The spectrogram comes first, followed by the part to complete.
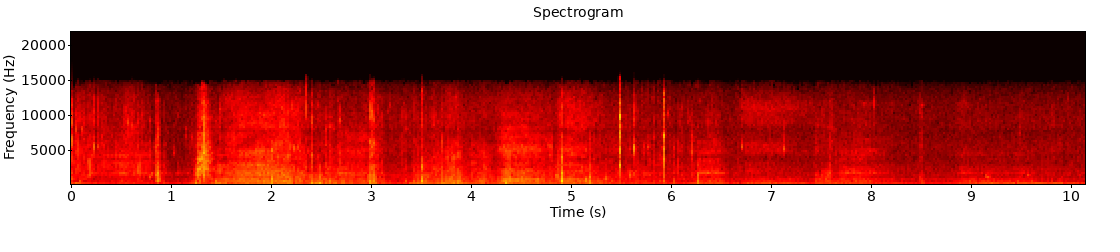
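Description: Shallow creek water sloshing and splashing around a wader-clad trapper's legs as he works at the bank, with many scattered sharp clicks and knocks from handling the trap stake, cable and tools.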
